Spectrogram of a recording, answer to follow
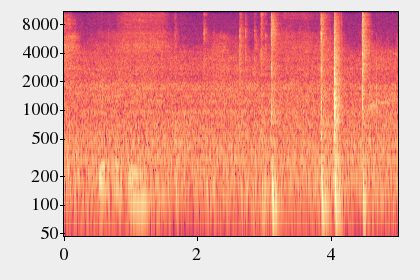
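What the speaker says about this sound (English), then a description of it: "I'll type it in." Someone types on a computer keyboard in a quiet room, the keystrokes faint and sparse, with a few sharper clicks near the end.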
